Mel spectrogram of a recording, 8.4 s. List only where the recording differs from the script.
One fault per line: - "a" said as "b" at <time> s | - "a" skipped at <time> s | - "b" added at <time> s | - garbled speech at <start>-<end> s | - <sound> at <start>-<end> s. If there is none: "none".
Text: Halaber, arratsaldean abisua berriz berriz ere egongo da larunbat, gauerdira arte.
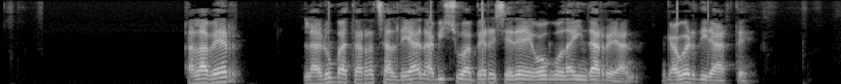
- "larunbat" added at 3.1 s
- "berriz" skipped at 5.0 s
- "larunbat" said as "indarrean" at 5.9 s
